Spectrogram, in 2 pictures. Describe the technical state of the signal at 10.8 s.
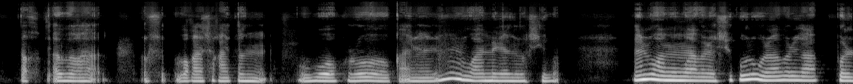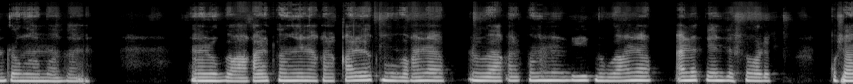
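Scattered short gaps run from 9.07 to 11.39 s, so 10.8 s falls inside this stretch. Around fifteen small packet losses or late arrivals are spread across the span, none longer than about 30 ms. The receiver papered over each hole by carrying the preceding sound forward, filling roughly 150 ms in total, around 7 percent of the stretch. The speech stays largely clear, but brief ticks, smears and little hiccups break into it here and there.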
